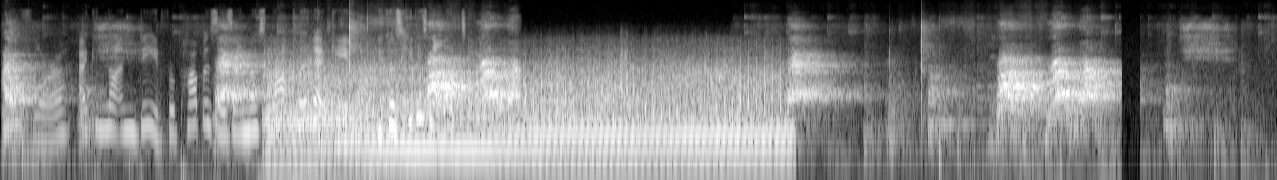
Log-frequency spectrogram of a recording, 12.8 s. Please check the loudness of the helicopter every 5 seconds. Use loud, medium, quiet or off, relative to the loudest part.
loud, loud, off.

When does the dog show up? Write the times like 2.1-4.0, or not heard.
0.0-5.2, 7.5-12.7.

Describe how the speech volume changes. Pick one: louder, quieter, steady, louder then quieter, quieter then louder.
louder.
